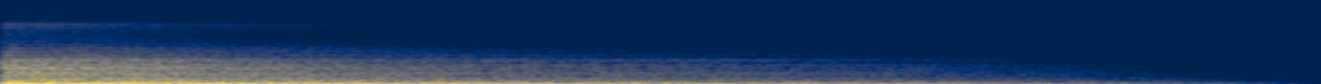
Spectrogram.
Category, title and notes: Sound effects > Electronic / Design
LASTING DEEP METALLIC BOOM
HIT, BRAZIL, MANDELAO, PROIBIDAO, BRAZILIAN, IMPACT, RUMBLING, DEEP, BOLHA, BASSY, EXPLOSION, BOOM, BRASILEIRO, LOW, BRASIL, RATTLING, FUNK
